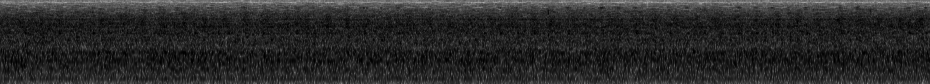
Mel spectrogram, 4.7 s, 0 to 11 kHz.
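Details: Car that would not start on a low battery (a 2018 Toyota Camry 2.5L A25A-FKS or a 1999 Honda Accord are tested), now idling after a jump start with cables, alternator reading about 13.9 V; soft steady low hum, no stumbling or misses; normal idle.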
